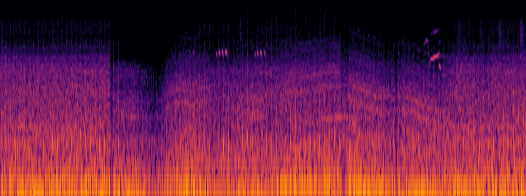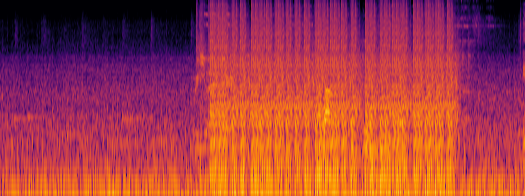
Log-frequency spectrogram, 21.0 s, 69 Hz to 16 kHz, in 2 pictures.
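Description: Gunfire in the video game Arma 2 DayZ Overpoch, a dense burst of rapid shots near the end over a constant loud engine or rotor drone, with players talking over the game sound.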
